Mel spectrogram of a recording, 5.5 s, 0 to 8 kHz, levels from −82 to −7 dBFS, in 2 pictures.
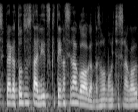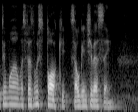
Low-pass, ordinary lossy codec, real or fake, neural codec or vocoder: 7.2 kHz; none; real; none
